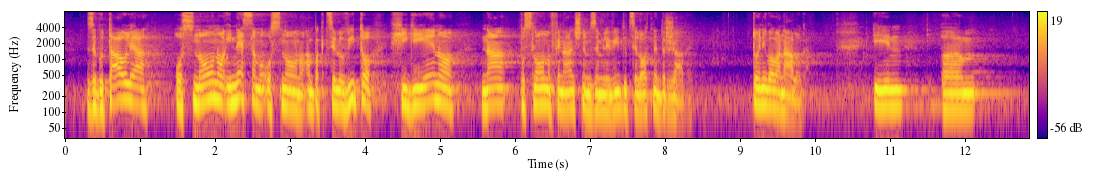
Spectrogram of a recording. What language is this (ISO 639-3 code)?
slv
